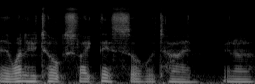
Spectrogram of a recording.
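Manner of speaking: put-on posh lady voice. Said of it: "this sounds a little bit like the, the old lady voice".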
